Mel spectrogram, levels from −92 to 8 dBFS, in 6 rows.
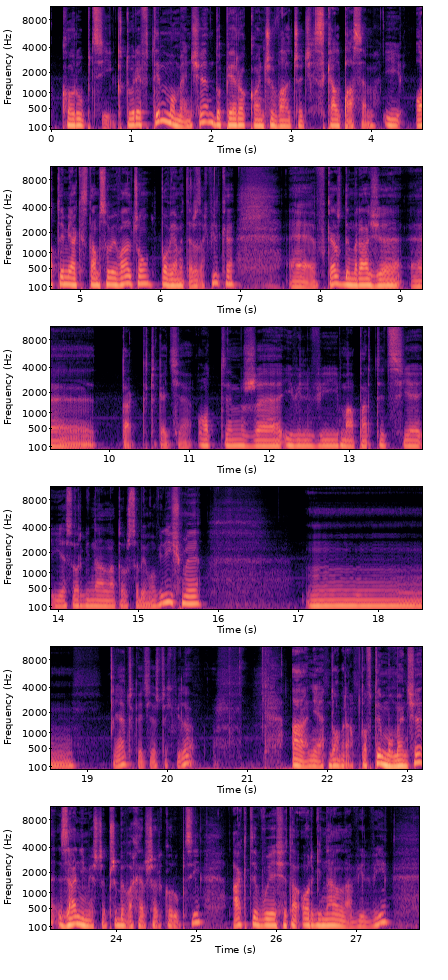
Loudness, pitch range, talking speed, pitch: -21 LUFS, 110-130 Hz, 135 wpm, 115 Hz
